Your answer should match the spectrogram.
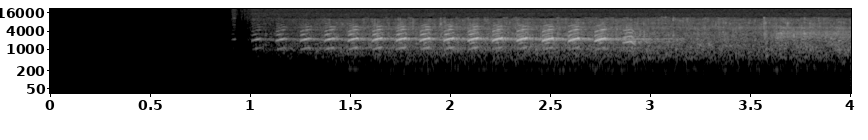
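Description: A bird calling in a rapid run of about fifteen short, high repeated notes that grow louder and stop abruptly, followed by a faint steady rush of running water.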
